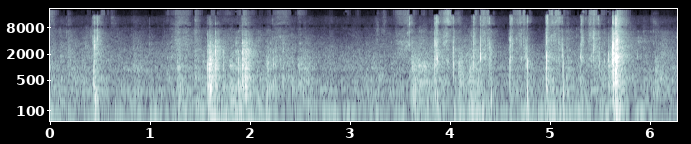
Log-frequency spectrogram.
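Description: Tarot cards being shuffled by hand: soft, irregular riffles and flicks of card stock at close range, with a few sharper snaps, fairly quiet and without talk.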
